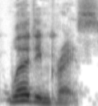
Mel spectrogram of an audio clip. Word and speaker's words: WordImpress: Am I pronouncing it correctly? WordImpress? WordImpress, yeah.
